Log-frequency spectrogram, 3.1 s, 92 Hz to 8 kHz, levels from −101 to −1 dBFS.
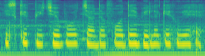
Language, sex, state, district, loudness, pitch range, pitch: Hindi, female, Uttar Pradesh, Saharanpur, -14 LUFS, 245-255 Hz, 250 Hz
